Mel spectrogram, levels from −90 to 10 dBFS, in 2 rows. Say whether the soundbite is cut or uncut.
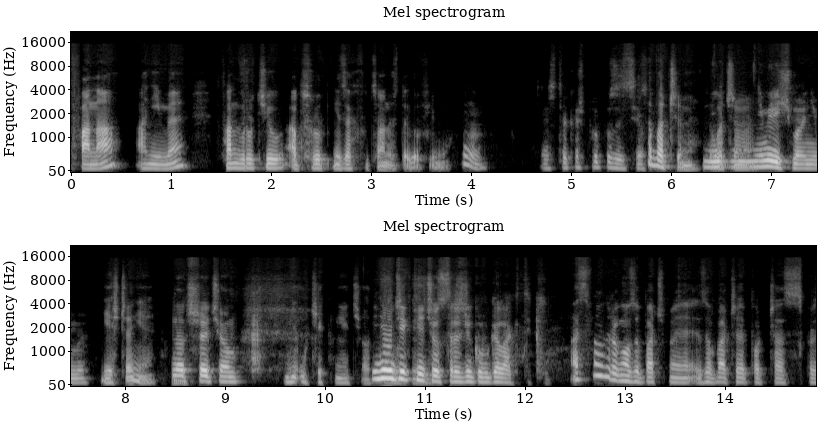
cut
